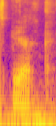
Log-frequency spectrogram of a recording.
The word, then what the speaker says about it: Björk: I got to really start saying her name right now, because it's not Bjork, it's Björk. Like Jerk.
